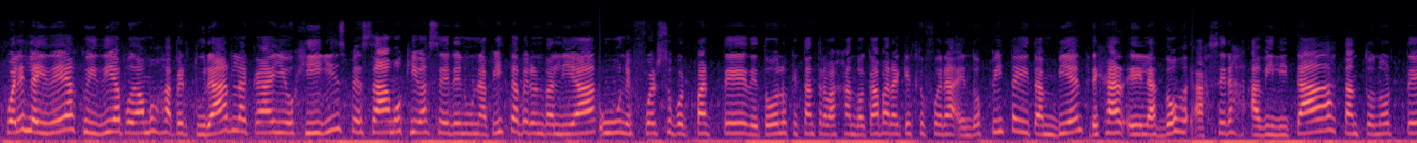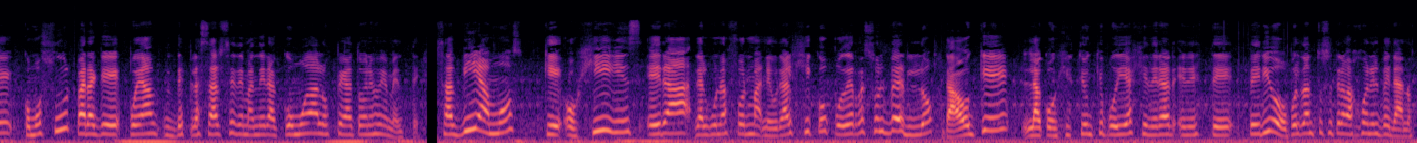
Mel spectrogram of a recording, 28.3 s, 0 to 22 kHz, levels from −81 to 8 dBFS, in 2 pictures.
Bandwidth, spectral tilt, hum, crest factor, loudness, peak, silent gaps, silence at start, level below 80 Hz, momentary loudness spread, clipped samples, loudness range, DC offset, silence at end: 12 kHz; -5 dB/octave; none; 18 dB; -19 LUFS; 0 dBFS; 18.46-18.54 s; 0 s; -30 dBFS; 8 LU; under 0.1%; 3 LU; under 0.1%; 0 s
